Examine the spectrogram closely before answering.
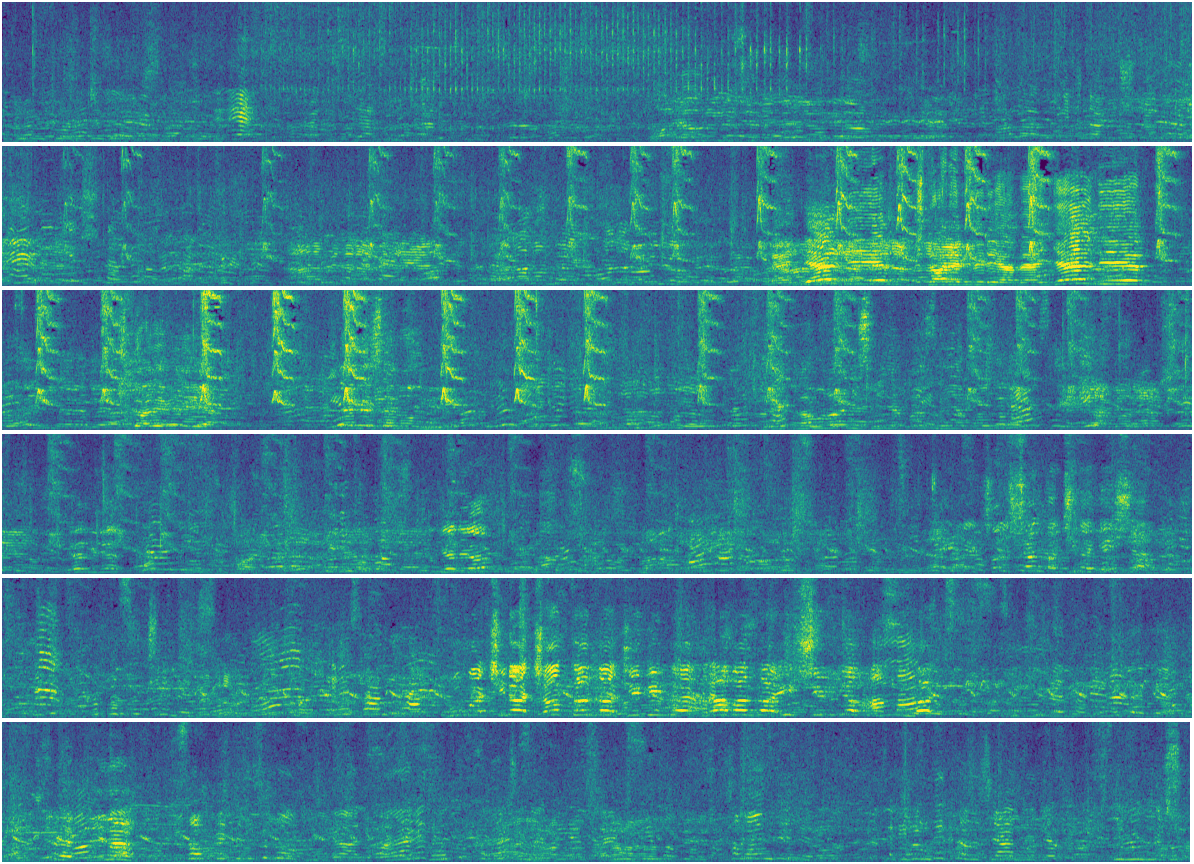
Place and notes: Istanbul Galata Bridge soundwalk
recording of the walk from the market tunnel on to the lower deck of the bridge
